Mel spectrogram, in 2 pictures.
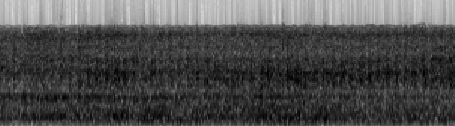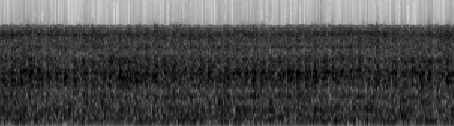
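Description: Steady running rumble of a passenger train in motion, heard from inside the carriage.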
